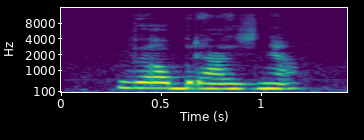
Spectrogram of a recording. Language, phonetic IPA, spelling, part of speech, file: Polish, [ˌvɨɔˈbraʑɲa], wyobraźnia, noun, Pl-wyobraźnia.ogg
